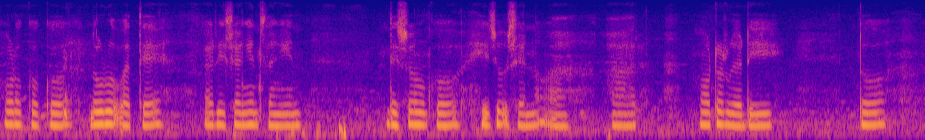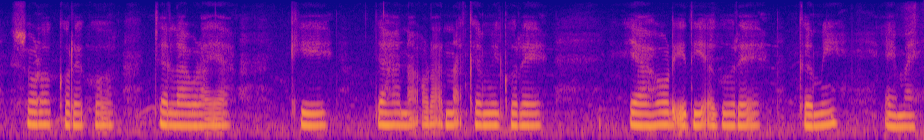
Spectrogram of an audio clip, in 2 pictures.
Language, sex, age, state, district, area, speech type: Santali, female, 18-30, Jharkhand, Bokaro, rural, spontaneous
